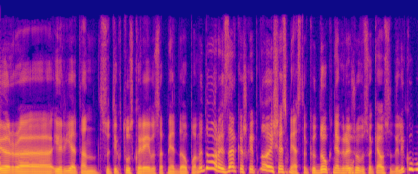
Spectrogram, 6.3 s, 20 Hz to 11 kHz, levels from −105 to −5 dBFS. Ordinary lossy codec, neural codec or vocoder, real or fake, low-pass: MP3, 96 kbps; none; real; 9.9 kHz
